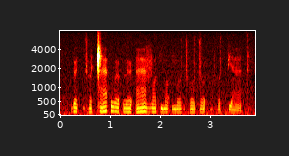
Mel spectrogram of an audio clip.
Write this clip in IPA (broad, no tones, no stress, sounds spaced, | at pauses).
ɓ ø t dʱ ɵ ǁ æ ʔ w ɵ ʔ l ø ʔ æ v ɔ t m ɔ ʔ m o dʱ o t o ʔ bʱ o t pʲ æ t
